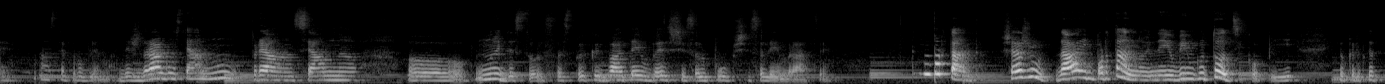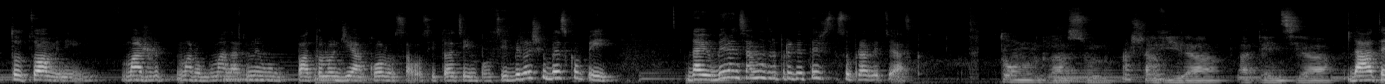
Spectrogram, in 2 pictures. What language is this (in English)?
Romanian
